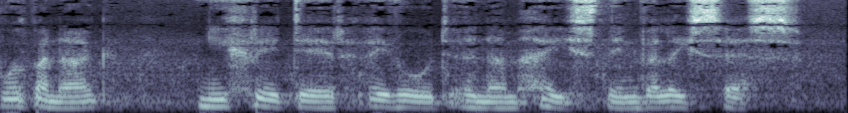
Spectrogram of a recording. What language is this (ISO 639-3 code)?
cym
